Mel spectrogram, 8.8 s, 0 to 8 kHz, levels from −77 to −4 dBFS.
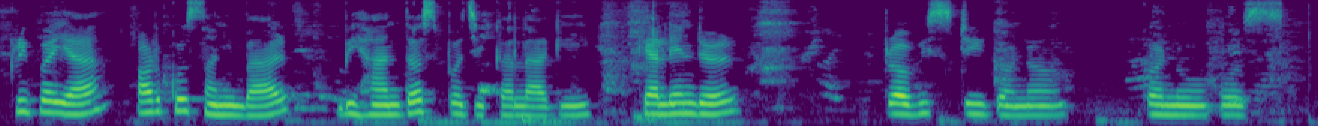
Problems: continuous background conversations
